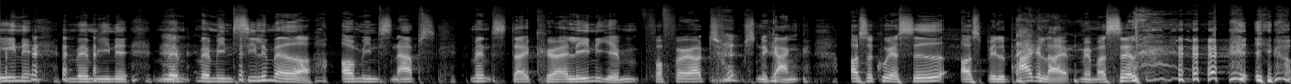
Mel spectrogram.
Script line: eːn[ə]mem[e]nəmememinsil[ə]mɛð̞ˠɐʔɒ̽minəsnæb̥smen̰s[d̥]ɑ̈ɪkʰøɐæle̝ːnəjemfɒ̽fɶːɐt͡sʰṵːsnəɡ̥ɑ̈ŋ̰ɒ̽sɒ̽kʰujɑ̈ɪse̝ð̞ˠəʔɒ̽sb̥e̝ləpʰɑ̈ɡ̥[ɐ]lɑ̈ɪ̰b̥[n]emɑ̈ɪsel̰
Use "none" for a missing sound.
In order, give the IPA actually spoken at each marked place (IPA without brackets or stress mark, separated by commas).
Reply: ə, i, ə, d̥, ə, m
